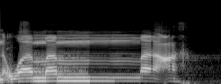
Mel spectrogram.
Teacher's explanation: nun sukun ataupun tanwin itu memang dia hilang 100%, betul? Dia hilang terus. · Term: dengung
